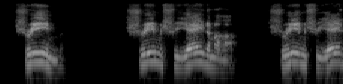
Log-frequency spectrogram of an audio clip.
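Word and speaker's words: श्रीं: The bija that goes before Shriye Namaha, we take Shri, which is the first syllable, Shri, first letter, and we add M to it. Shreem.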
